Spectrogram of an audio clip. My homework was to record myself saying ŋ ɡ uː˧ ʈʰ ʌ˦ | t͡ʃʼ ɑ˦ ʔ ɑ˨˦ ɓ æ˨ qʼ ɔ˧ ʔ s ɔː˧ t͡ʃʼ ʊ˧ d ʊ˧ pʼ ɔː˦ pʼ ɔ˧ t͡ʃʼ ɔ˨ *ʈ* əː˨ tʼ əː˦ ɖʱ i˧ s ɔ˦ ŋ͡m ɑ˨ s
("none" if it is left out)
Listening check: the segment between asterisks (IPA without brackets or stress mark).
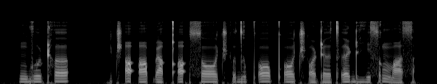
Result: ʈ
